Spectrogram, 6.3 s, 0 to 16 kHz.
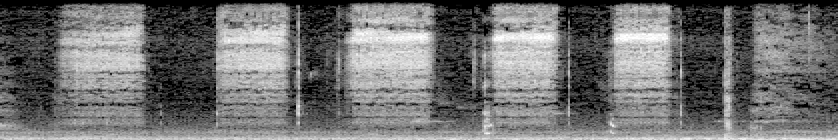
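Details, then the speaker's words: MTD Powermore 140cc mower engine carburetor, freshly cleaned and reassembled: air blown into the fuel inlet while the float is moved gives five short hissing bursts that stop cleanly, so the float needle is seating and sealing properly. "You can blow on this fuel input here, move this float up and down, and you should hear the air go on and off."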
